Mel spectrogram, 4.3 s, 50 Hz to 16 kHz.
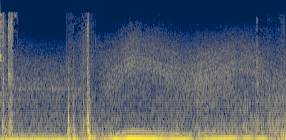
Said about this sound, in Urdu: یہی کام ایک turbo charger بھی کرتا ہے. والوو ڈرائیو ای نامی کار میں ایسے 3 ٹربو چارجر ہیں اور اس کے انجن کو 450 ہارس پاور کی طاقت دیتے ہیں.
